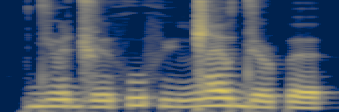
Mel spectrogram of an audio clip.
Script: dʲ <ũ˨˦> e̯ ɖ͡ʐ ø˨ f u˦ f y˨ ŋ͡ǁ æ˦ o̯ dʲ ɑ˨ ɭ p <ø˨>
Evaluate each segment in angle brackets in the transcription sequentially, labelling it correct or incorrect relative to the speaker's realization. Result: incorrect, incorrect

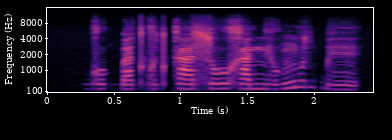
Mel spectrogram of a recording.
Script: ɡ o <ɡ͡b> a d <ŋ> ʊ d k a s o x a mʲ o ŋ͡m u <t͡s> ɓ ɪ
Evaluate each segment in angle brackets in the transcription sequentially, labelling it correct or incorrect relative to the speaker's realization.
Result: correct, incorrect, incorrect

